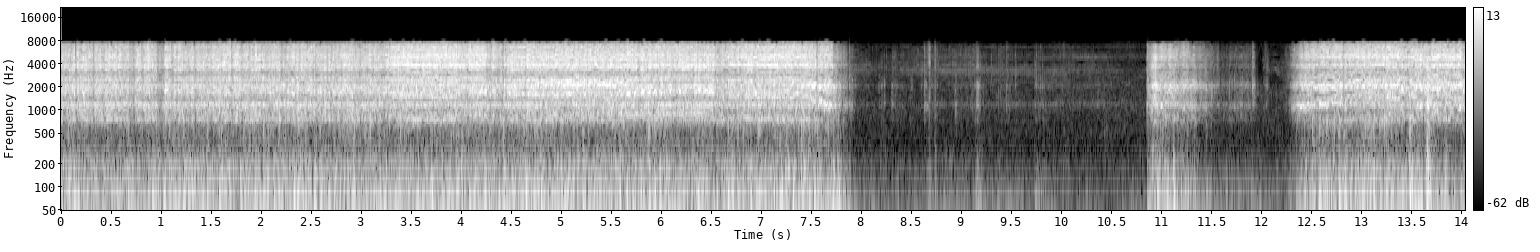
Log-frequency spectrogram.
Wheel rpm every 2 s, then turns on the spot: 230, 230, 220, 190, 10, 20, 140.
8-12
